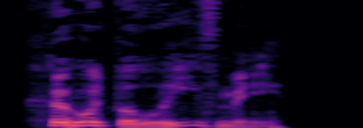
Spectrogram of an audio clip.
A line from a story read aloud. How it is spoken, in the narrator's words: Anita laughed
